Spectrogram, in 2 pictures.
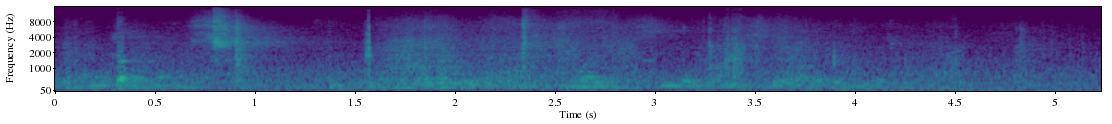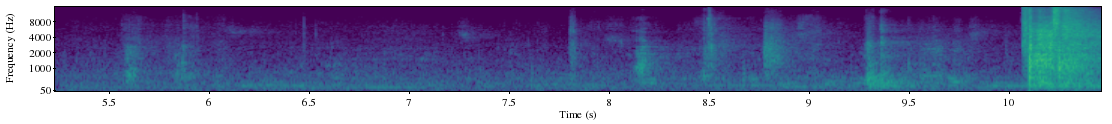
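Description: Wooden boards knock together as they are set in place.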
